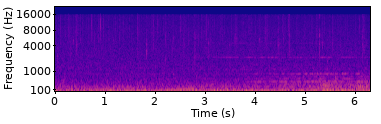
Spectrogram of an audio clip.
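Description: Rain falling in a steady patter with scattered drop ticks over a low rumble. Faint held musical tones come in about halfway through.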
